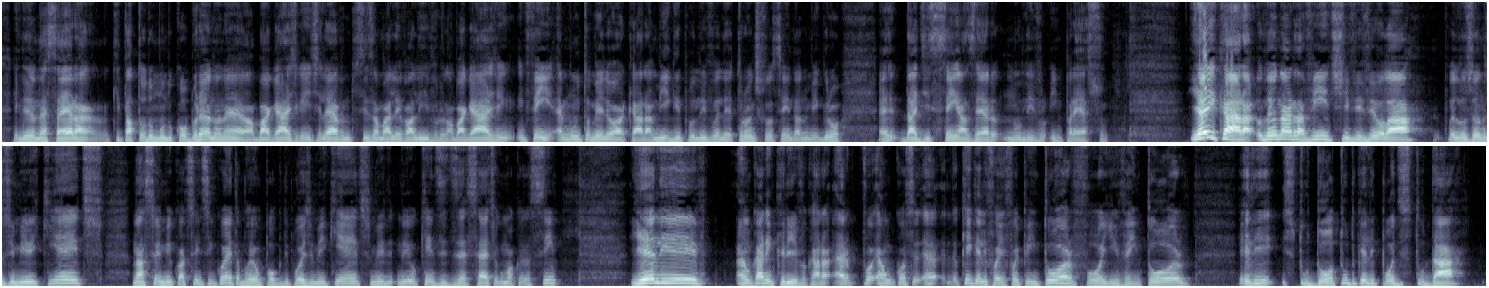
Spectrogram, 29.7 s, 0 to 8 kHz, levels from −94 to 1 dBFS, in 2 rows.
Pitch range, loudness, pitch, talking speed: 125-165 Hz, -21 LUFS, 140 Hz, 200 wpm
